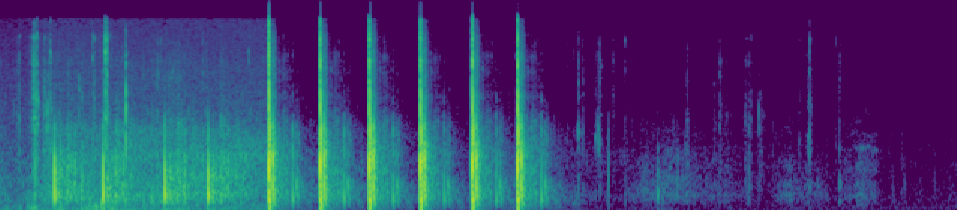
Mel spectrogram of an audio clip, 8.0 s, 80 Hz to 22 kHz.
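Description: Six revolver shots fired in quick succession, about 0.4 s apart, starting a little over two seconds in. Before them come four softer knocks about half a second apart.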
